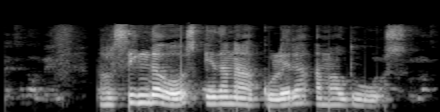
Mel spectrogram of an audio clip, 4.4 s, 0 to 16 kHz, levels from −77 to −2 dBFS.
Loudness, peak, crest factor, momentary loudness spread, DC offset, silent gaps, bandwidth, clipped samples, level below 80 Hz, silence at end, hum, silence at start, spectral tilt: -16 LUFS; -2 dBFS; 16 dB; 20 LU; under 0.1%; 0.91-0.95 s; 8 kHz; under 0.1%; -54 dBFS; 0.15 s; none; 0.05 s; -4.5 dB/octave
